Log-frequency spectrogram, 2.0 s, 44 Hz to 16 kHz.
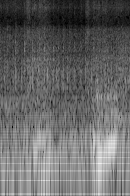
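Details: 1951 Chevy engine running and blipped after first fire-up and valve adjustment: faint light top-end clatter; number 4 intake and number 2 exhaust still clickety, number 2 seems okay; valve lifter tick, owner plans re-adjustment.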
